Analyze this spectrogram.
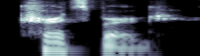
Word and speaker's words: Kurtzberg: Jacob Kurtzberg.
